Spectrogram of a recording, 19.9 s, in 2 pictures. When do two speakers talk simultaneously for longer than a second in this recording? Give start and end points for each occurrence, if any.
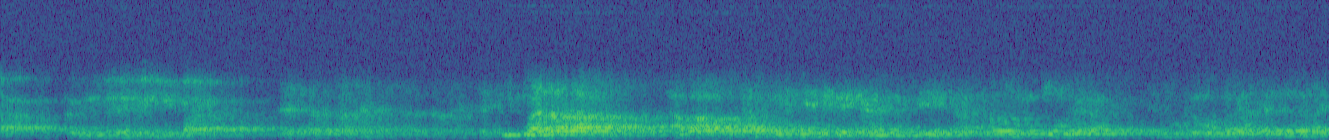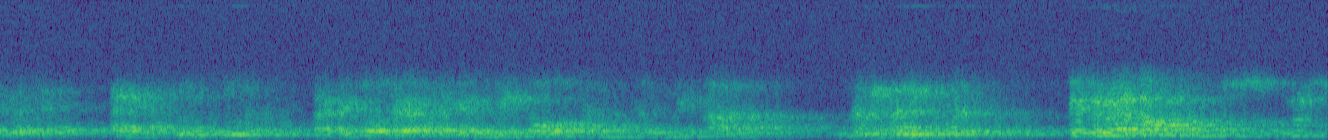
none

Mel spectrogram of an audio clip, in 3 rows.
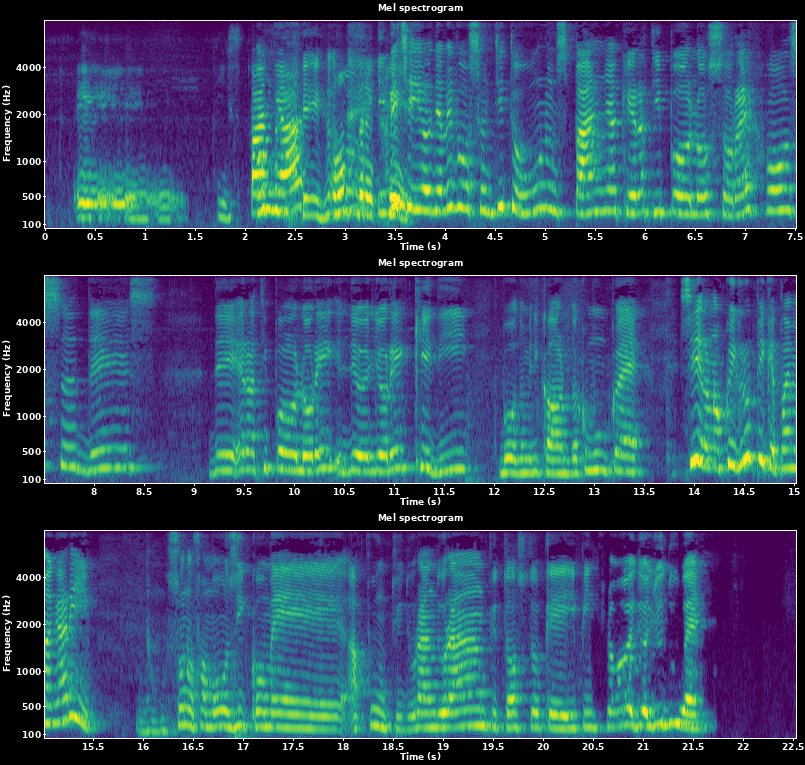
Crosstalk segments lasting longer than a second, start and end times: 2.1-3.7

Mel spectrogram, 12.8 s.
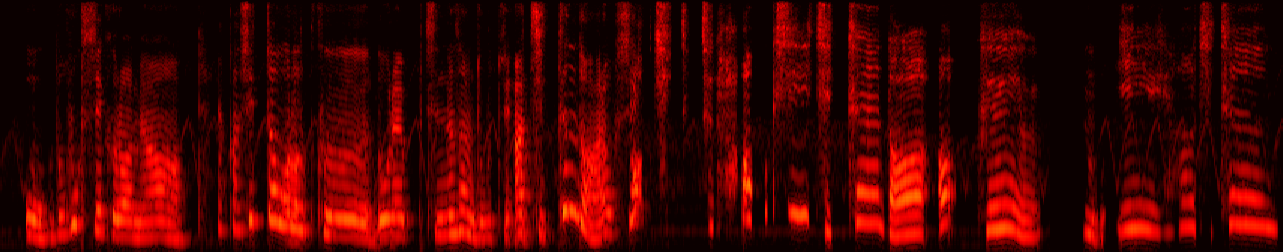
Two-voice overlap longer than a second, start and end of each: none

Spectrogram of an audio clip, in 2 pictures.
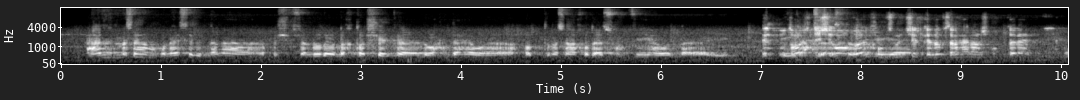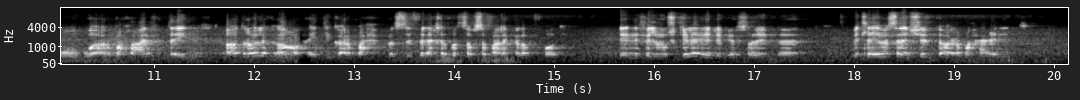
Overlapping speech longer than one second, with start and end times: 7.2-8.5

